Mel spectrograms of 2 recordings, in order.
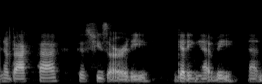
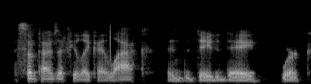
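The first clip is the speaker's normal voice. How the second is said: ordinary delivery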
